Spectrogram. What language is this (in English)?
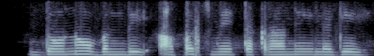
Hindi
